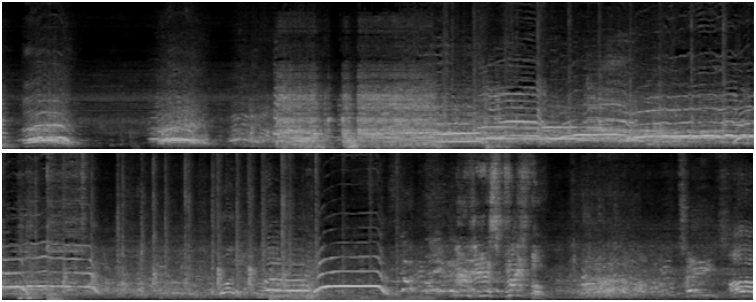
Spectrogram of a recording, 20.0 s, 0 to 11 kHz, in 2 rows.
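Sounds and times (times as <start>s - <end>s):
rock band music: 0.0s - 6.8s, 13.4s - 17.6s
crowd cheering and shouting: 0.0s - 20.0s.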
